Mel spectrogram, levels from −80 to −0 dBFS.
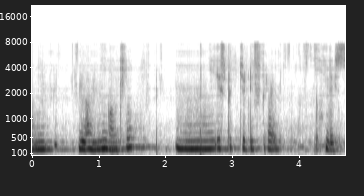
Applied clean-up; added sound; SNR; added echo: neural separator model SepFormer DNS4.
